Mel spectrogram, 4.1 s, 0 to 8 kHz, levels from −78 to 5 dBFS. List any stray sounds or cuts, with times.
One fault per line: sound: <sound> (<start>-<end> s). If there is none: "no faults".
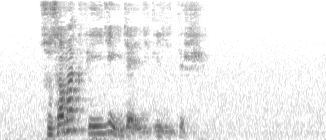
no faults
